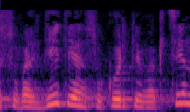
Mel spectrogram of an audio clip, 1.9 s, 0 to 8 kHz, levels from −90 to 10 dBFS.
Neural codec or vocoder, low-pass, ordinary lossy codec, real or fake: none; 7.2 kHz; MP3, 24 kbps; real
